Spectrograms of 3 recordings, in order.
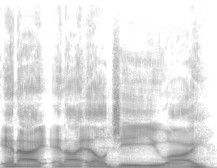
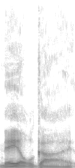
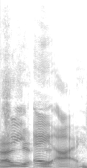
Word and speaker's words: nilgai: Yeah, I wish you wouldn't have told me that because I misspell it every time. It's like Nilgui, and that's probably wrong. I heard nail guy, like a guy with a hammer. Nilgai.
